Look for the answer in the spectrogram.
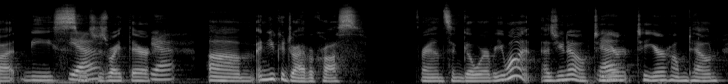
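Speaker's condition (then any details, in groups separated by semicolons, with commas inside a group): No condition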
